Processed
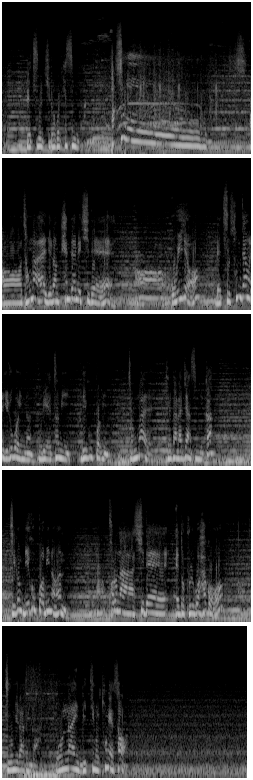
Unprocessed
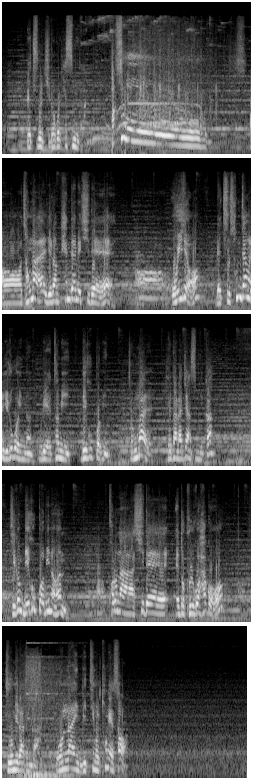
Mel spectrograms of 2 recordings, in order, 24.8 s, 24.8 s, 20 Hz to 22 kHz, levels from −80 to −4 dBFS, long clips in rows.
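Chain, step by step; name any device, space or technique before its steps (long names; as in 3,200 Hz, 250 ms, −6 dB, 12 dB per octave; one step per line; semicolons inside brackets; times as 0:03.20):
jukebox (low-pass filter 6,200 Hz 12 dB per octave; low shelf with overshoot 260 Hz +13 dB, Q 1.5; downward compressor 4 to 1, threshold −23 dBFS, peak gain reduction 20 dB)
level −7.5 dB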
